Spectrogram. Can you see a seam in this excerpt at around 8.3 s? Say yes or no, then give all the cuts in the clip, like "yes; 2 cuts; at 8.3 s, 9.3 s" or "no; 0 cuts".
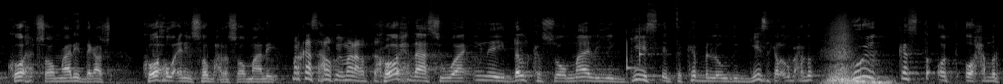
yes; 1 cut; at 8.3 s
